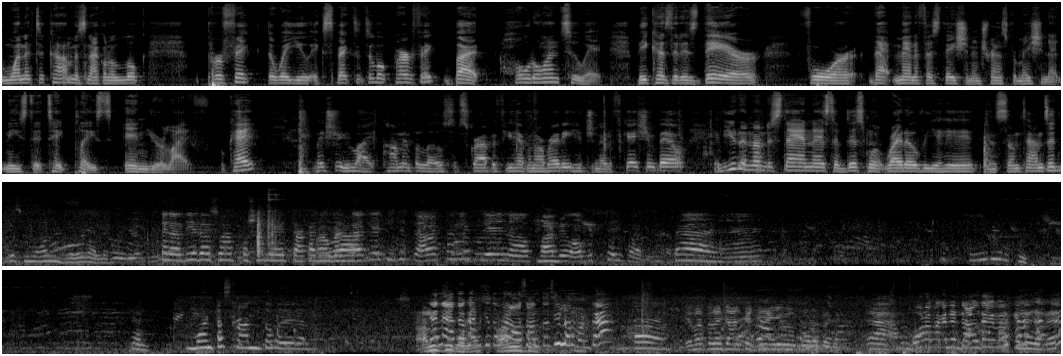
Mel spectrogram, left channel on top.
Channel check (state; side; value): different; both; correlation 0.00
